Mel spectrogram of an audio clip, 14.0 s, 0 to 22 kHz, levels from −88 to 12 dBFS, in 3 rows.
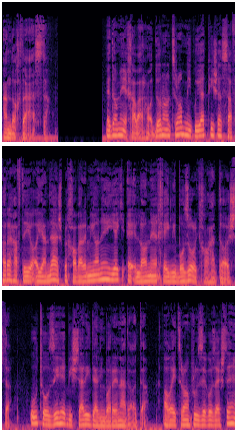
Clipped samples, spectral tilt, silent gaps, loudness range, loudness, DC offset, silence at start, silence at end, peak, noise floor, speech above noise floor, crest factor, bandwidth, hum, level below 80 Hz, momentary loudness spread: under 0.1%; -6 dB/octave; none; 2 LU; -18 LUFS; under 0.1%; 0 s; 0 s; -6 dBFS; -81 dBFS; 63 dB; 12 dB; 16 kHz; none; -36 dBFS; 7 LU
